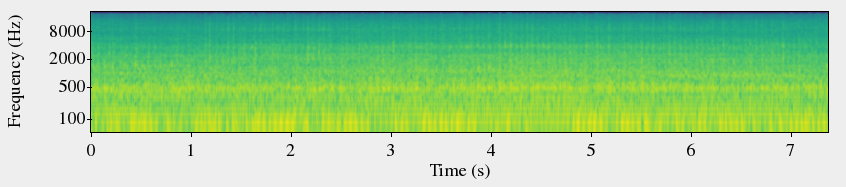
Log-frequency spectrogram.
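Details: 1968 International 1500C dump truck, V8 possibly a 345, first start after sitting about 20 years: it settles into a steady, even low rumble with no knocks or misses; a healthy idle.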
